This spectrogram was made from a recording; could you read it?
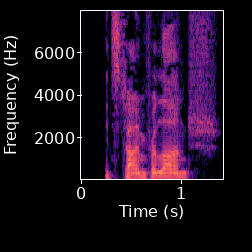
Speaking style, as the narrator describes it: she said cheerfully

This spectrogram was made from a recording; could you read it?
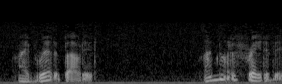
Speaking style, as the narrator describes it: she mumbled

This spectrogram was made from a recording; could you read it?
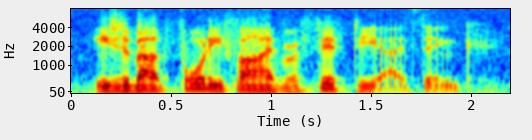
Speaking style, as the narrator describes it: LeBlanc said

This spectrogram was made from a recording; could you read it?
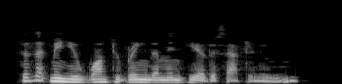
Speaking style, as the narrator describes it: Coolly, said

